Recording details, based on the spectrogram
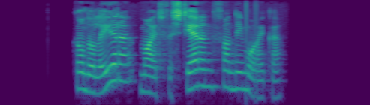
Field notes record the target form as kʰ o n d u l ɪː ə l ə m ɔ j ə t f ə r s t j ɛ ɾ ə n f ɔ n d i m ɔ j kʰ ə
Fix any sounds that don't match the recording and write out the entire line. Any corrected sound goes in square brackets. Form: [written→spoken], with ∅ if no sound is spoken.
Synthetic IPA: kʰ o n d [u→o] l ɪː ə [l→ɾ] ə m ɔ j ə t f ə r s t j ɛ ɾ ə n f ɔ n d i m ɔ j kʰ ə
